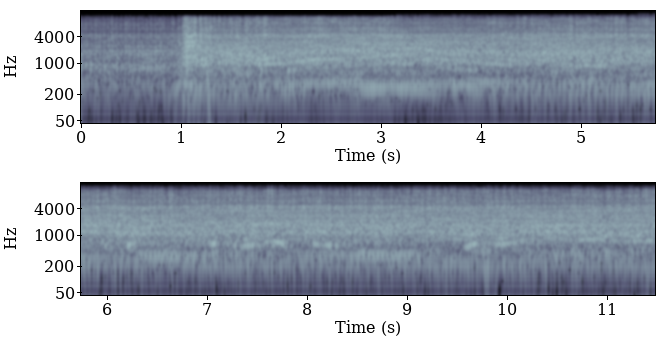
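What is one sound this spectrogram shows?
An outboard motor starts loudly and runs close by.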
